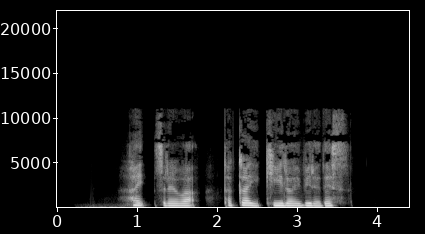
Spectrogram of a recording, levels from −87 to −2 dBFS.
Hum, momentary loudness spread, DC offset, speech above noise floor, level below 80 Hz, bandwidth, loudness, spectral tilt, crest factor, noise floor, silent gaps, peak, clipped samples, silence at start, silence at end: none; 9 LU; under 0.1%; 66 dB; -74 dBFS; 11 kHz; -21 LUFS; -4 dB/octave; 16 dB; -86 dBFS; none; -6 dBFS; under 0.1%; 0.85 s; 0.8 s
